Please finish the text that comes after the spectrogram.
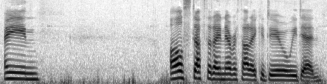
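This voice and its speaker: A woman's voice: medium pitch, a little slow, darkish tone, clear, resonant tone. A middle-aged woman chatting casually and candidly to viewers as a homestead vlogger, outdoors on an earbud mic. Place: outdoors in the woods.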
